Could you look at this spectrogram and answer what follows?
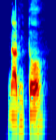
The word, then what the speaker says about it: narito: Narito kina Raja ang mga sapatos ninyo.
